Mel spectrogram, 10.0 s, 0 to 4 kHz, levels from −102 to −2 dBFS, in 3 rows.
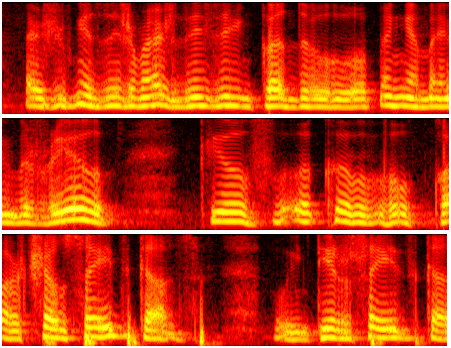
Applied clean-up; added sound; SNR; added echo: none; none; none; none.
